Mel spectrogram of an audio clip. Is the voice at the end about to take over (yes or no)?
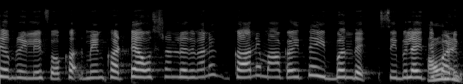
yes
